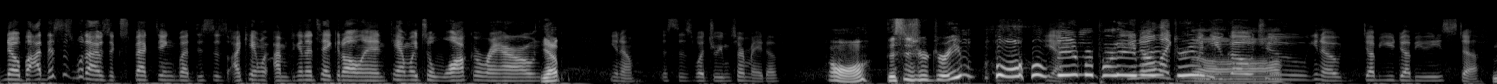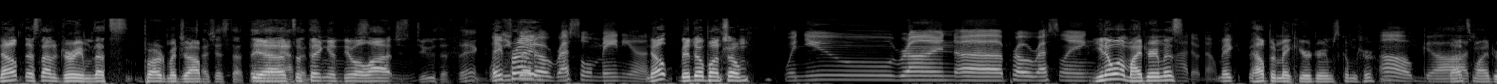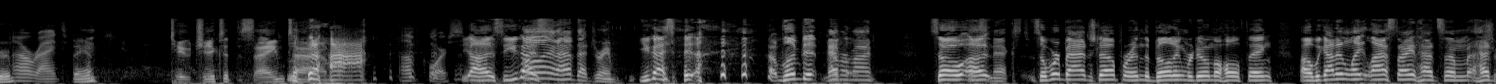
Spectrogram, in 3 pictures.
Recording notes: Radio Row Day 1 in Las Vegas. Live from Vegas on Radio Row.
